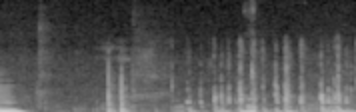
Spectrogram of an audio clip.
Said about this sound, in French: On entend son clavier, il tape.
